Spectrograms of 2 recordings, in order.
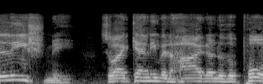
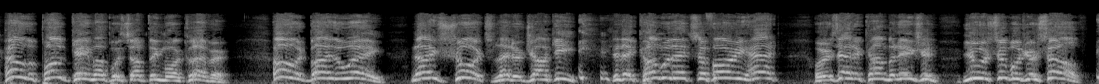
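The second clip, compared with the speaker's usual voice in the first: much higher, taunting dog voice; high mocking dog voice; 10 semitones higher than usual. Dog mocks the mailman's shorts, high and taunting.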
